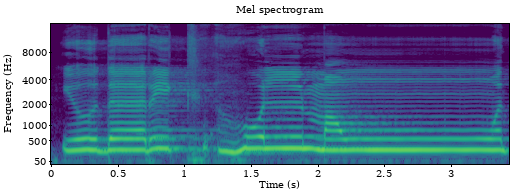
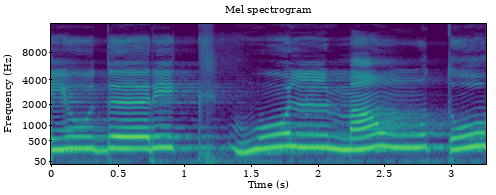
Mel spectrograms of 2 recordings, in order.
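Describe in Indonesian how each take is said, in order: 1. Berakhir dengan t yang terhenti, vokalnya dipanjangkan. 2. Berakhir dengan vokal tambahan, vokalnya dibaca pendek. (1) "kalau berhenti ini boleh panjang dua, empat atau enam harokat" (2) "dilembutin aja"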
